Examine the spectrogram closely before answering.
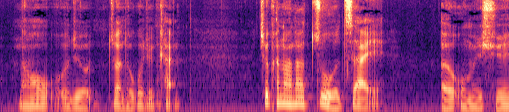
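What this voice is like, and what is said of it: Usual voice. Nothing is said of it.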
